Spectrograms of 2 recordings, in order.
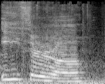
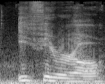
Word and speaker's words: ethereal: And then you've got the musk 112 that's airy, light, musky, uh, etheral. Ethereal. Ethereal. Ethereal. Oh, that's how you say it.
